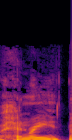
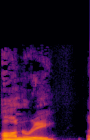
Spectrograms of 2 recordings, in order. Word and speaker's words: Henri: And here, in Fairfield, Connecticut, having made it through, Henry? No, not Henry. Tropical Storm. This is John F. Braun. – Tropical Storm Henri, I believe. Is the pronunciation they've chosen for their name. – Because it's French. – It is a French name.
